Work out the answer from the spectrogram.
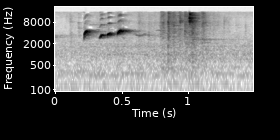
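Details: European goldfinch, with London and Algeria mentioned, giving three quick rising twittered notes followed by a soft rustle or flutter.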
